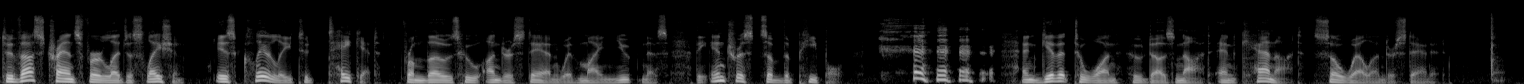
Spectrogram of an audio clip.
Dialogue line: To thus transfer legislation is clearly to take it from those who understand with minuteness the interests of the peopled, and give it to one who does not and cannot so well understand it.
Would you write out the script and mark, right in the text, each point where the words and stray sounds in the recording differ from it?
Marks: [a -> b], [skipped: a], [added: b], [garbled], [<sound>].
To thus transfer legislation is clearly to take it from those who understand with minuteness the interests of the [peopled, -> people] [laugh] and give it to one who does not and cannot so well understand it. [tap]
